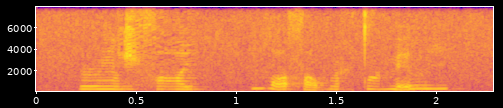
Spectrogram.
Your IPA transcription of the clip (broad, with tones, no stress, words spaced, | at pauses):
ɹẽ˨ʒsˤi˨ | ʎḛ˦˥sˤḛ˨bɪ˨x tˤẽ˨ŋḛ˦˥vi˦˥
